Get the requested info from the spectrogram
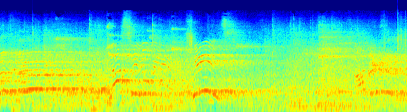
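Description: Sports shoes squeaking on a sports-hall floor as players run and turn, in long high-pitched squeals that slide up and down, ringing in the large hall. A few sharp knocks of the ball come near the end.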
